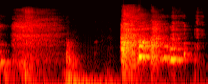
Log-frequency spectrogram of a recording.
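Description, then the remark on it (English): Two harsh coughs separated by a short pause, the second louder and more forceful than the first, with no talking around them. “With the cough or without?”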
